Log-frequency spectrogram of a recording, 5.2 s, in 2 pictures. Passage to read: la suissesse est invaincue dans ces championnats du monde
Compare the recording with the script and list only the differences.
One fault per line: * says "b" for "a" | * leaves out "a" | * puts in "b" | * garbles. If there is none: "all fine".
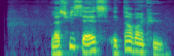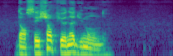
all fine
